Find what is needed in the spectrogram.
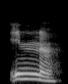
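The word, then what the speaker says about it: إنّ: Kalau dia di awal kalimat berarti itu bacanya inna.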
